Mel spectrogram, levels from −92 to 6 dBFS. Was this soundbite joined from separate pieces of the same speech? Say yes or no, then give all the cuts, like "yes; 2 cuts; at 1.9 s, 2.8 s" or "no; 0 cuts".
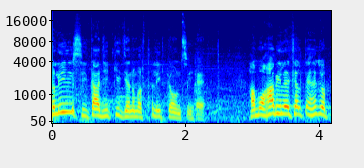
no; 0 cuts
